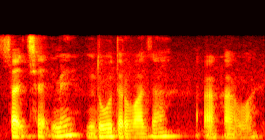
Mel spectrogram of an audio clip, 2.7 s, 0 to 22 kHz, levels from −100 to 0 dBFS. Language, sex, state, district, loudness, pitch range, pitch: Hindi, male, Arunachal Pradesh, Papum Pare, -22 LUFS, 95-120 Hz, 110 Hz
